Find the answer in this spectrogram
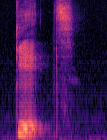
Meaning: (noun) A silly, incompetent, stupid, or annoying person (usually a man); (verb) Pronunciation spelling of get; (interjection) Shoot! go away! (used to usher something away, chiefly towards an animal)
- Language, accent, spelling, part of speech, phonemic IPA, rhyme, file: English, Received Pronunciation, git, noun / verb / interjection / proper noun, /ɡɪt/, -ɪt, En-uk-git.ogg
